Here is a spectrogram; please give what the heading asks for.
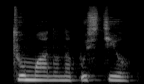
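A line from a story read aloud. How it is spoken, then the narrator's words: Whisper. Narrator (Russian): Клара Хлопова шепнула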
